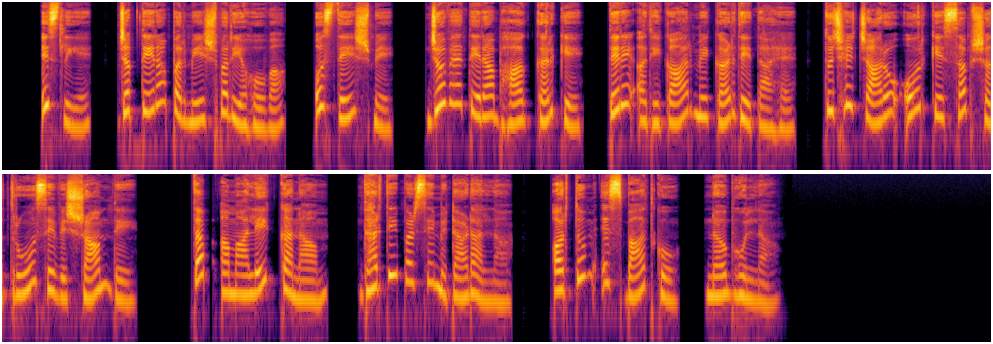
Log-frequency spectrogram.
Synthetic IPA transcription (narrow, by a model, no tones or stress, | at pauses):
ɪslie | d͡ʒɐb̚t̪eːɾapɐɾmeːʃwəɾjɐɦoːʋa | ʊsd̪eːʃmẽ | d͡ʒoːʋɛːt̪eːɾabʱaːɡ̚kɐɾke | t̪eːɾeʔɐd̪ʱɪkaːɾmẽkɐɾd̪eːt̪aɦɛ | t̪ʊd͡ʒʱet͡ʃaːɾõʔɔːɾkesɐbʃɐt̪ɾuõseʋɪʃɾaːmd̪eː | t̪ɐb̚ɐmaːleːkːanaːm | d̪ʱɐɾt̪ipɐɾsemɪʈaɖaːlna | ɔːɾt̪ʊmɪsbaːt̪ko | nɐbʱuːlnaː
